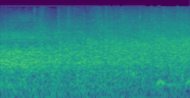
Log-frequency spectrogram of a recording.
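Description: Studio audience applauding steadily.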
